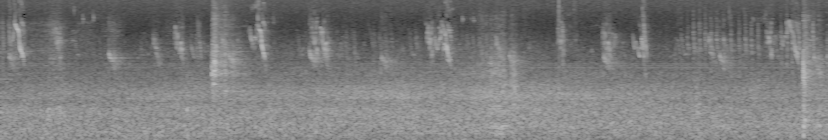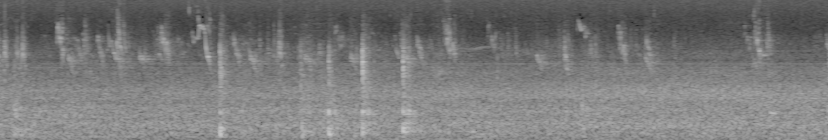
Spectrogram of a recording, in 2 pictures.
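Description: Small birds chirping in many short, high, scattered calls over a steady background noise, with a few louder, sharper calls in the middle.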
